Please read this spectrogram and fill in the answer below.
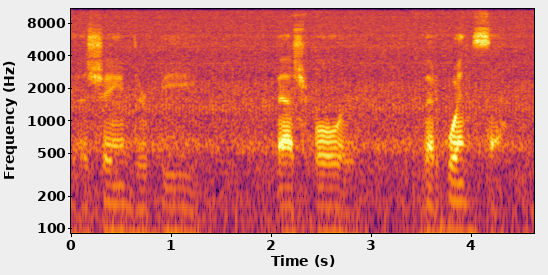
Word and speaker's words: vergüenza: So vergüenza, which means shame, to be ashamed or be bashful, or vergüenza.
